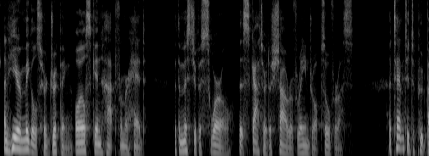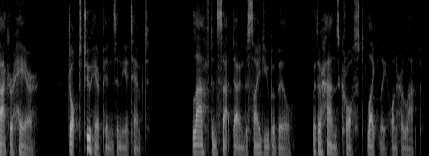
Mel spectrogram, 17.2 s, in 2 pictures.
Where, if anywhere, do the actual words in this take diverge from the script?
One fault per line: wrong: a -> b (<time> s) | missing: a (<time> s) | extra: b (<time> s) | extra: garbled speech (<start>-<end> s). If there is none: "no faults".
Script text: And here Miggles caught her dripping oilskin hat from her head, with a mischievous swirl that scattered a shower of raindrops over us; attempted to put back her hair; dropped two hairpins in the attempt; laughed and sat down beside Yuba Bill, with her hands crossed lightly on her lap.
missing: caught (0.8 s)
